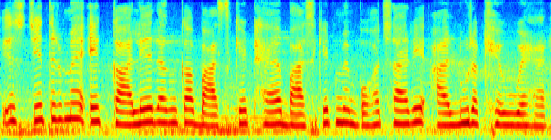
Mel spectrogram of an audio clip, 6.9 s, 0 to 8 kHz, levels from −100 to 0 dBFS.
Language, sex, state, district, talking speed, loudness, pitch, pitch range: Hindi, female, Jharkhand, Ranchi, 155 wpm, -12 LUFS, 245 Hz, 220-270 Hz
